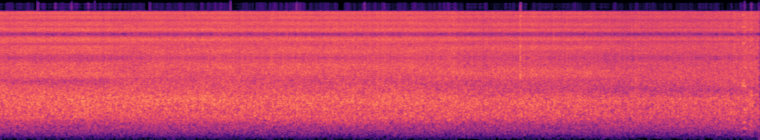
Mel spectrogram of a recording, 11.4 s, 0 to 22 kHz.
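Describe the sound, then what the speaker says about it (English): Rushing water pours steadily over the lower Nantcol waterfall, about a hundred-foot drop, in a loud, constant broadband roar that never lets up, heard close by on a dull day in Wales. "Begins at the lower waterfall, roughly 100"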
